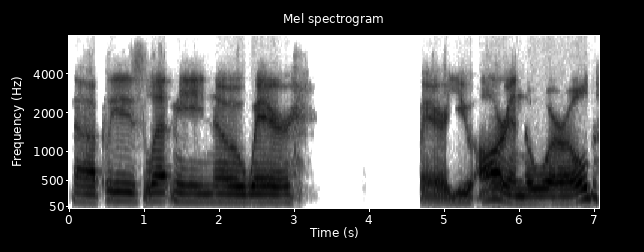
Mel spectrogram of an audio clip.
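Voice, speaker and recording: A man's voice: medium pitch, lively intonation, extremely slow, vocal fry, narrow, tinny audio. Rambling man on livestream headset audio. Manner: rambling, chatty, talks to viewers while working. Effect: livestream headset mic audio. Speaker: knife sharpening host. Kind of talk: casual livestream chat. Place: workshop.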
